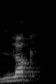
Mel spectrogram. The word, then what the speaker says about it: Loctite: Strangelove meint, dieser Klebstoff wird ausgesprochen locktief.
